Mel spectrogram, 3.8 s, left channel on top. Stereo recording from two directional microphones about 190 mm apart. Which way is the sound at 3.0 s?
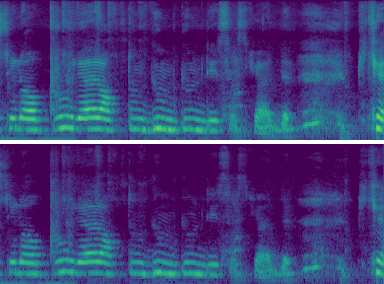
45° left (ahead or behind).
